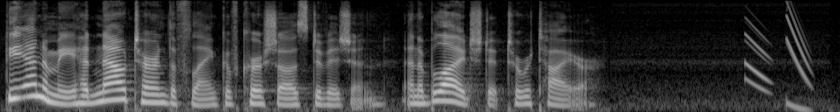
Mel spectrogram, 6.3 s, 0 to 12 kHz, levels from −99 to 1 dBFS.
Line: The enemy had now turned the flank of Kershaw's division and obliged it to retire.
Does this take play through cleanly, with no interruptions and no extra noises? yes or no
no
